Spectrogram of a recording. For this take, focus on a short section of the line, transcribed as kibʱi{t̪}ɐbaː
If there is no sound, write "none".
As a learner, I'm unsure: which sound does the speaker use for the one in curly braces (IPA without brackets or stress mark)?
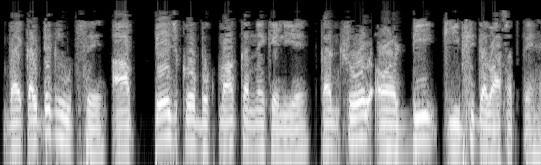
d̪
